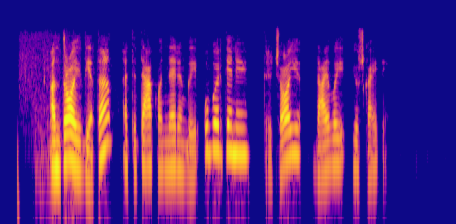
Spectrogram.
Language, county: Lithuanian, Kaunas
